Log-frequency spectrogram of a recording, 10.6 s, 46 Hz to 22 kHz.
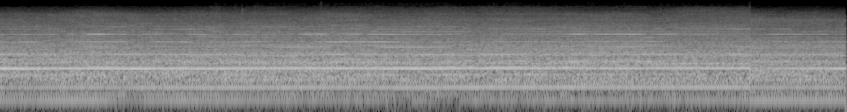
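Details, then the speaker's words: John Deere 2038R compact tractor pushing soil hard during backfill, microphone worn by the operator: a steady high whine over the engine drone under full load; normal hydrostatic transmission whine. "The whine comes from the hydrostatic transmission. You'll hear it the loudest when the tractor is pushing or pulling as hard as it can pull."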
